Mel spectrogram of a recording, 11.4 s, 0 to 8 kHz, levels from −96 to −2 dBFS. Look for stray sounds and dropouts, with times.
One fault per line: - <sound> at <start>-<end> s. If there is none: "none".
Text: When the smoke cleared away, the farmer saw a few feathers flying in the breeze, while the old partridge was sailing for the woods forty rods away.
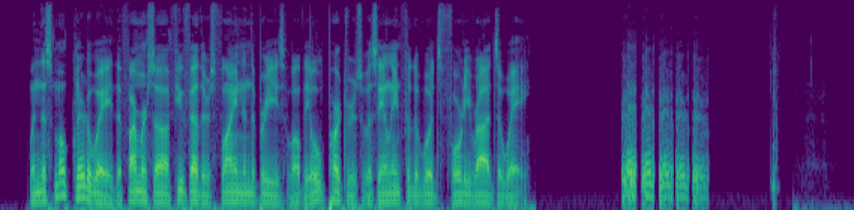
- laugh at 8.3-9.5 s
- whoosh at 10.3-10.4 s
